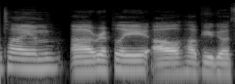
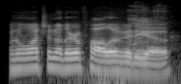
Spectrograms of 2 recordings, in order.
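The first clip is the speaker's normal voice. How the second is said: normal talking voice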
